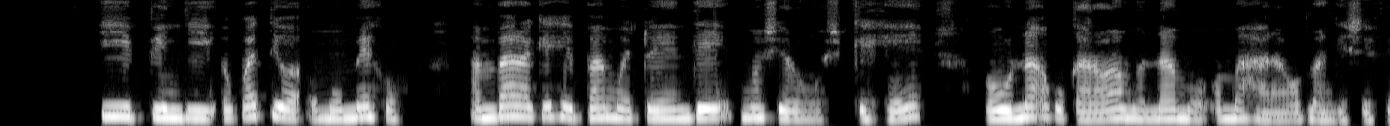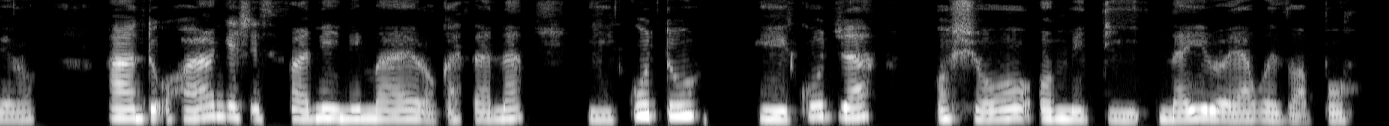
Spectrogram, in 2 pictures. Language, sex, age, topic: Oshiwambo, female, 25-35, finance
